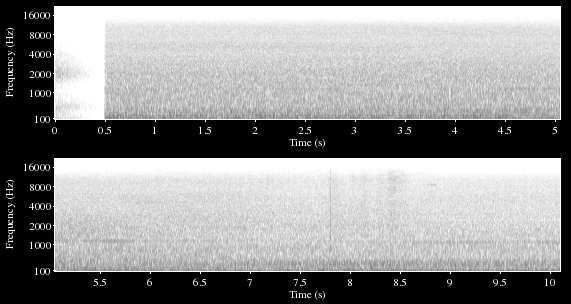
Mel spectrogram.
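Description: Desktop computer's cooling fans running steadily with a low hum, starting about half a second in; the machine is busy plotting Chia.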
